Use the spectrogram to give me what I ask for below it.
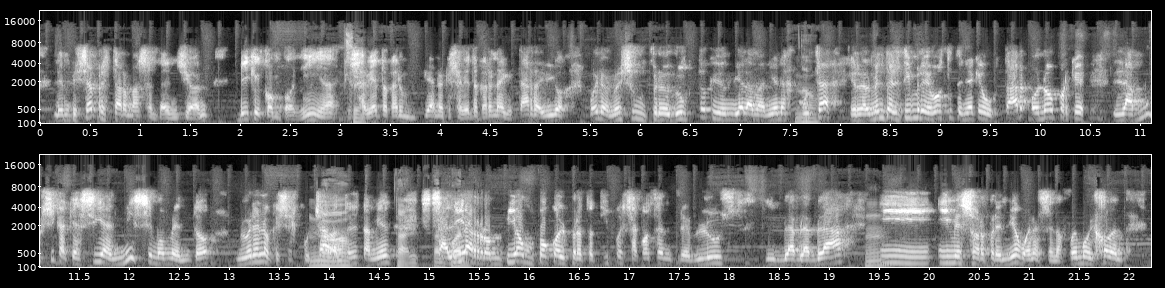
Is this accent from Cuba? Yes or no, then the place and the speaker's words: no; Argentina; Pero para nosotros como argentinos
